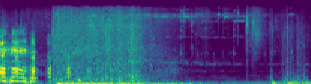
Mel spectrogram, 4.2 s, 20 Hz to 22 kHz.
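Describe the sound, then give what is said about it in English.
After a brief voice, a loud, dense burst of rapid gunfire and crashing debris from a film erupts for about two seconds, then trails off into scattered, quieter clatter. “If you're listening to this, all you've heard is gunshots from the last 20 minutes.”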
